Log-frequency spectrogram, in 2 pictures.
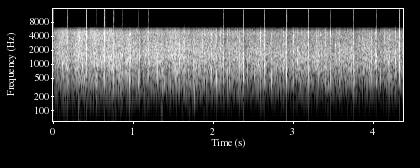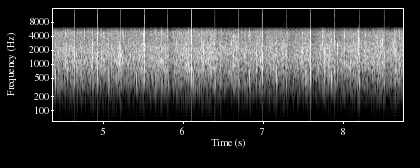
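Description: Audience applauding: many hands clapping in a dense, steady patter that starts just as the music ends and carries on at an even level.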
